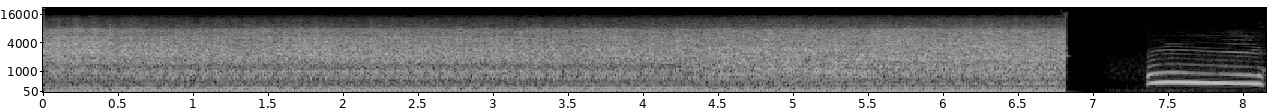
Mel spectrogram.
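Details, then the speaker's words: Ford Ranger V6 first start after a three-week engine reassembly: steady, deep, even idle for about seven seconds with no misses or knocks. Normal idle. "about them apples she's running oh she's running"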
